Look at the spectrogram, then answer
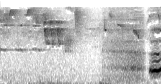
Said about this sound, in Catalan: Quan es va despertar, el sol brillava i els ocells cantaven al seu voltant.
